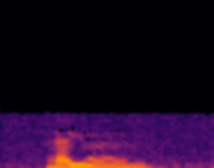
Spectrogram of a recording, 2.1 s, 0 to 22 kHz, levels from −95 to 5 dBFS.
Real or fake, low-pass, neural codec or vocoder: real; 7.2 kHz; none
